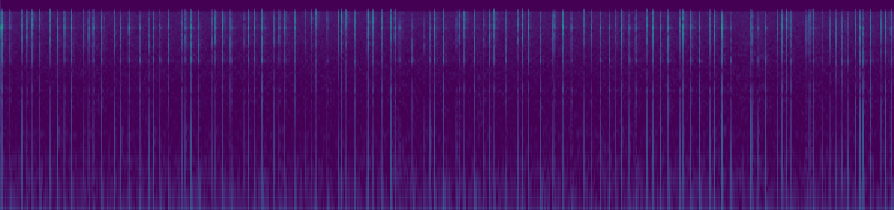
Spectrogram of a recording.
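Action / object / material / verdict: tap / wax-filled glass candle jar with cork lid / glass / none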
